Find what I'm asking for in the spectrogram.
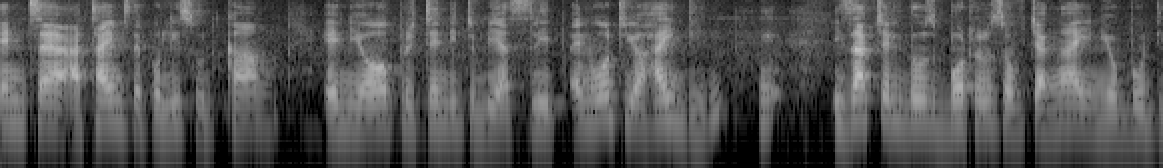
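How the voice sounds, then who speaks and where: At a moderate pace, a woman with a Kenyan accent speaks in a very deep, low voice. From Kenya, Thika slum. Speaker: counseling psychologist. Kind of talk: interview storytelling. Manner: animated.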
